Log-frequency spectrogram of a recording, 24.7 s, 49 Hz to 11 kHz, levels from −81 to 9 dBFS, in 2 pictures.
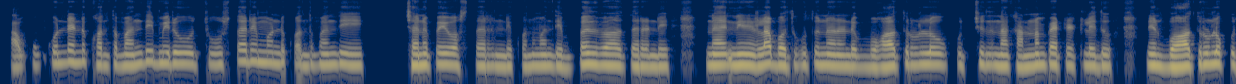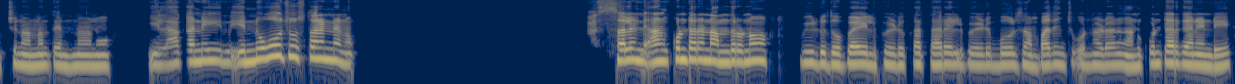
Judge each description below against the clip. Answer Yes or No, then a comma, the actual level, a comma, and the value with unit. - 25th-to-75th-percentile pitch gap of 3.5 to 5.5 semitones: No, average, 2.7 semitones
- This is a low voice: No, medium, 175 Hz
